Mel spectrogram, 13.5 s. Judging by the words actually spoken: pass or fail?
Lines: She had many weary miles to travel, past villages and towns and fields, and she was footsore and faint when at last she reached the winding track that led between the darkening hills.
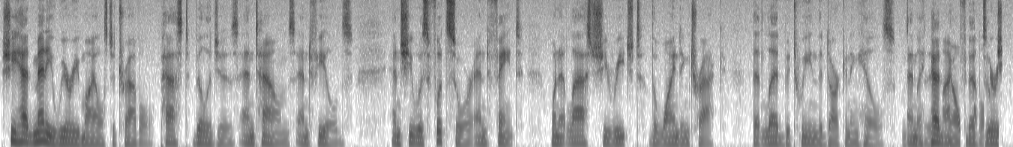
fail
